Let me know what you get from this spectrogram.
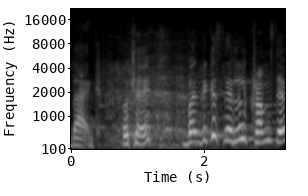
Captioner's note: laugh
